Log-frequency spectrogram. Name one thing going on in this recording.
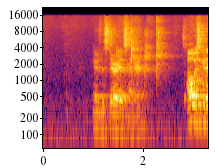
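A man speaks clearly and calmly, close by.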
